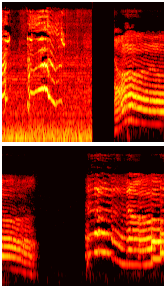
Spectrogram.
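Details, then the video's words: Siberian Husky screaming indoors: drawn-out, wavering yowls in several bursts with short silent gaps, the pitch sliding and bending through each cry. "husky screaming woof!"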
